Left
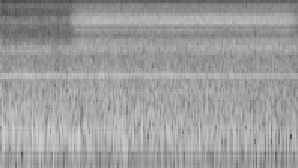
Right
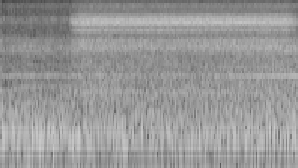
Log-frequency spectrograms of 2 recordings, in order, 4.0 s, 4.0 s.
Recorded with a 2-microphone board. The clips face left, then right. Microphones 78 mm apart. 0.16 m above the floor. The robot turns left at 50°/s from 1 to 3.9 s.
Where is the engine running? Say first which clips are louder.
Left 6 dB; 130° left; by 4.0 s 15° right.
